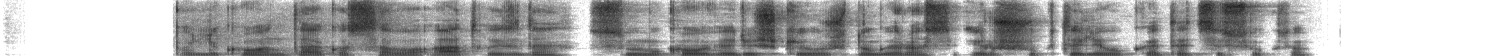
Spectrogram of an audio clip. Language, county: Lithuanian, Vilnius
